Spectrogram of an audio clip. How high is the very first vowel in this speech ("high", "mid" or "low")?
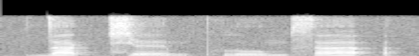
low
